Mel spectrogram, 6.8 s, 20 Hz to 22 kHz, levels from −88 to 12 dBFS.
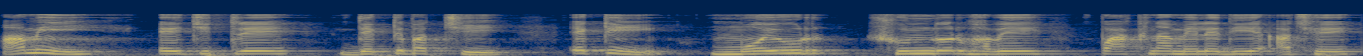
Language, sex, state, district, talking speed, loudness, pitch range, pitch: Bengali, male, West Bengal, Malda, 105 wpm, -16 LUFS, 175-200 Hz, 190 Hz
